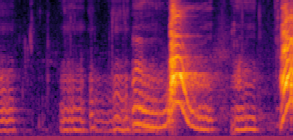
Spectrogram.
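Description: Two-week-old Vizsla puppies whine and squeal, their thin voices rising and falling in short bursts.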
